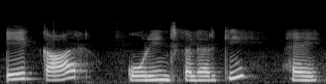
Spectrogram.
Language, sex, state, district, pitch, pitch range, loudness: Hindi, female, Maharashtra, Mumbai Suburban, 205 Hz, 195-270 Hz, -16 LUFS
